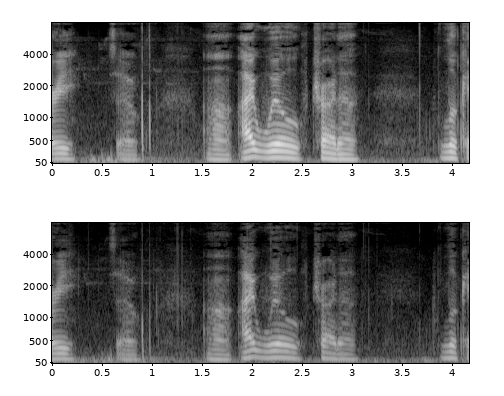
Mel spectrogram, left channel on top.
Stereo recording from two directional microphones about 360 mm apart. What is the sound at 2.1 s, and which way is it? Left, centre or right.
Speech, left.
